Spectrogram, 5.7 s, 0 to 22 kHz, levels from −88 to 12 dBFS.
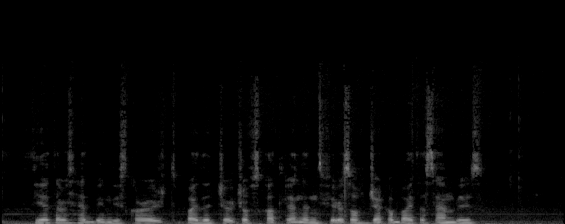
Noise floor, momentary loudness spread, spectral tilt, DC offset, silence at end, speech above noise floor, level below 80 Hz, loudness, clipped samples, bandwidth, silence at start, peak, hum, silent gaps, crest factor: -62 dBFS; 5 LU; -6 dB/octave; under 0.1%; 0.25 s; 26 dB; -60 dBFS; -37 LUFS; under 0.1%; 15 kHz; 0.05 s; -22 dBFS; none; none; 14 dB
